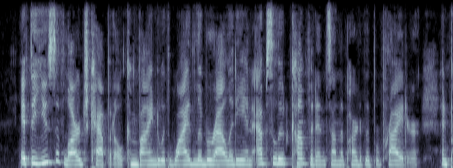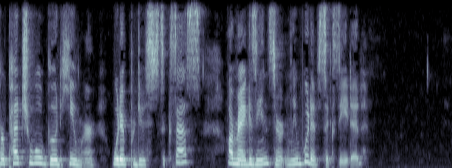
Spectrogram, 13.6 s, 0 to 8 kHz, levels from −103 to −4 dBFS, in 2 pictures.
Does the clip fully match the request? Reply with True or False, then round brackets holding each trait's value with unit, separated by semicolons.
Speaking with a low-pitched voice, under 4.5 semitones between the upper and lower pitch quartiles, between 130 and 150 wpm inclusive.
False (215 Hz; 3.4 semitones; 145 wpm)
